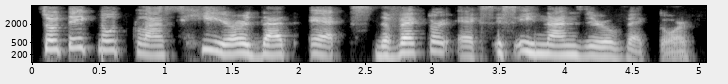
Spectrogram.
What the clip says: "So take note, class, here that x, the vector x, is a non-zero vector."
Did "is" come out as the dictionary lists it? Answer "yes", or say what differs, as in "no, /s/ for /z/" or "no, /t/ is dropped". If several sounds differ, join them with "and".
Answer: no, /s/ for /z/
